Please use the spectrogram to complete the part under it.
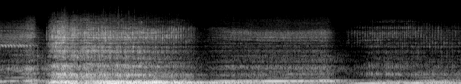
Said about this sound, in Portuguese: Comecei por ouvir uns rugidos de leão. E não eram de um leão bebê.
